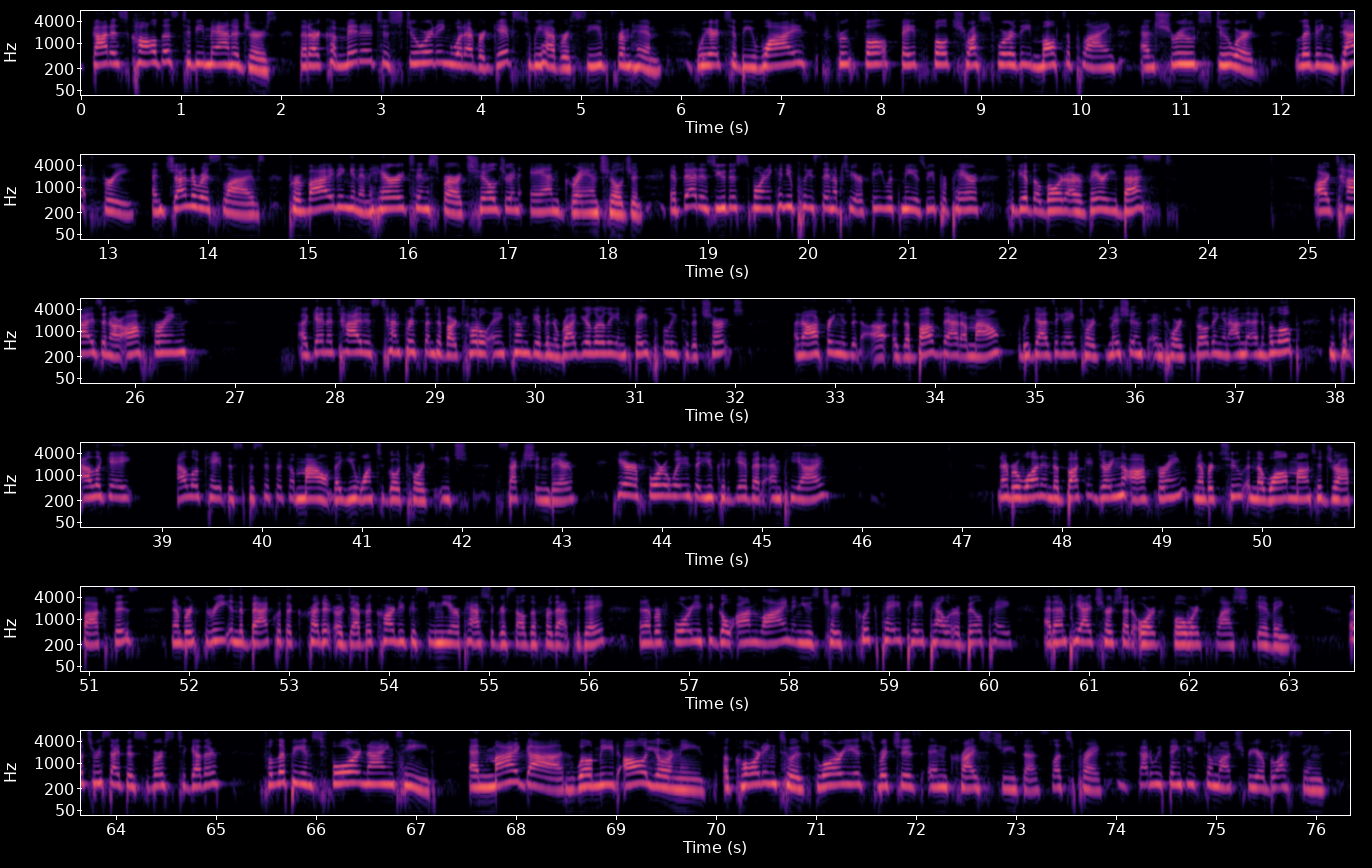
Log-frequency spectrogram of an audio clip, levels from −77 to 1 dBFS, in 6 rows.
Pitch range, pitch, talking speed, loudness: 220-260 Hz, 240 Hz, 180 wpm, -34 LUFS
